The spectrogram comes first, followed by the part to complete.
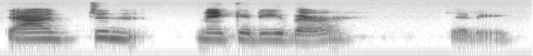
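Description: A woman's voice: a little high, fairly even intonation, a little slow, creaky, muffled recording. A young woman reading the part of a plucky, sardonic daughter in a play over a video call. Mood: shaken. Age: young adult. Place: room at home. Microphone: computer mic on video call.

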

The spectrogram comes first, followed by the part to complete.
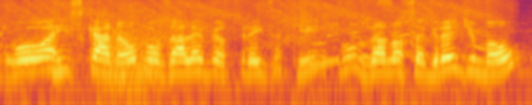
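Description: A hoarse man with a Brazilian Portuguese accent, commenting excitedly on his own soccer game and calling out special moves. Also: high voice, brisk. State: hoarse from a cold. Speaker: gaming YouTuber. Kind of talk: let's play commentary. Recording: game music behind. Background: game music.

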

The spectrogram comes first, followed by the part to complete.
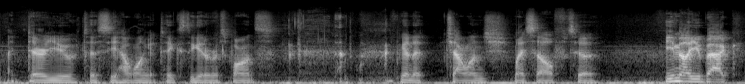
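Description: A man's voice: low voice, steady tone, normal speed. An American man in his twenties chatting casually inside a small camper. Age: 20s. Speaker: customer experience staffer. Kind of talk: casual chat. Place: small camper living area indoors. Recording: faint background noise.

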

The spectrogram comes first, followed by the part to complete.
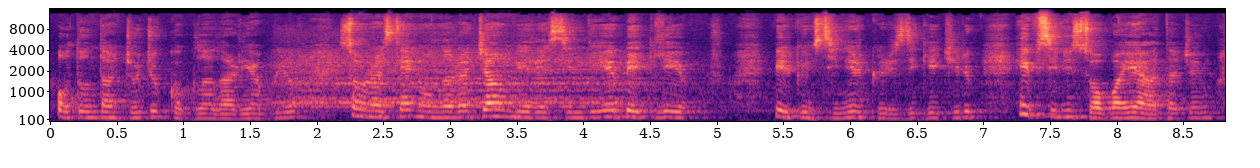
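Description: A woman's voice: fairly low pitch, normal speed, echoey room, noisy background, natural voice. A woman playing an exasperated childless wife. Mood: complaining prayer. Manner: complaining, exasperated. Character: frustrated childless wife praying for a baby.

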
